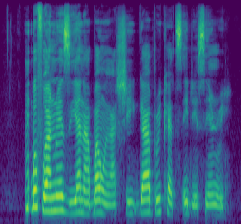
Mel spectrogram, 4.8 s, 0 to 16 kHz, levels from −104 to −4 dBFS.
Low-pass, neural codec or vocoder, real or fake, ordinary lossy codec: 14.4 kHz; none; real; none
